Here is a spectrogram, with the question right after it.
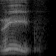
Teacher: आपकी जीवा मूर्धा में लगती है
